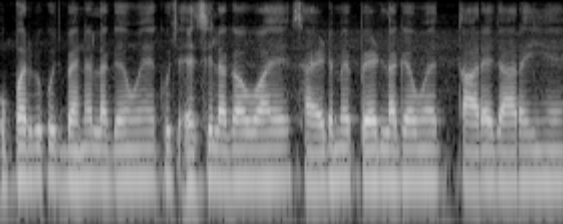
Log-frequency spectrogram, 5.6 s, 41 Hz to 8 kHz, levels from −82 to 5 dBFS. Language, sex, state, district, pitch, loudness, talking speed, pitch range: Hindi, male, Bihar, East Champaran, 120 Hz, -20 LUFS, 235 wpm, 115-120 Hz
